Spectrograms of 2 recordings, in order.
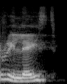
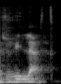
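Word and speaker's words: relaxed: Y este relaced, en verdad se pronuncia relast.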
